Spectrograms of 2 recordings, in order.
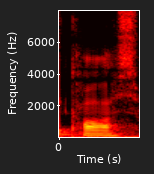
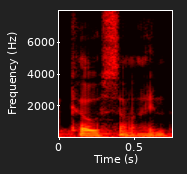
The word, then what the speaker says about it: cosine: when we see that we don't say costs we say cosine of a and then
